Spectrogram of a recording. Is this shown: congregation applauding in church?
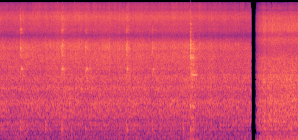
no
